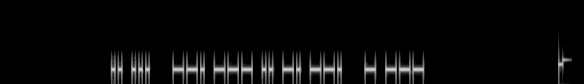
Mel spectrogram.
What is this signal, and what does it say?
Morse code, heard as a keyed tone, about 34 wpm, 700 Hz. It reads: IS GOING TO
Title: Sets of 3 Words 35wpm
